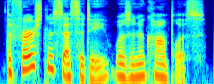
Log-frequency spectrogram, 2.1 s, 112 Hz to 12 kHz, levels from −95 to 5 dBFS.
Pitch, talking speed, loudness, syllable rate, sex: 195 Hz, 170 wpm, -20 LUFS, 6.4 syllables/s, female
